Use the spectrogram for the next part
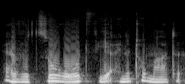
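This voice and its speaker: A man narrating a children's audiobook in a gentle, lively storytelling manner, with a gravelly, husky voice. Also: mid-range voice, normal speed, lo-fi sound.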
